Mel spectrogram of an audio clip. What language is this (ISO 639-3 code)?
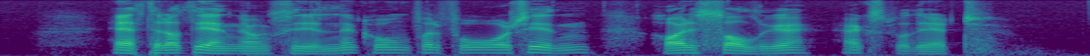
nor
